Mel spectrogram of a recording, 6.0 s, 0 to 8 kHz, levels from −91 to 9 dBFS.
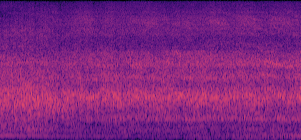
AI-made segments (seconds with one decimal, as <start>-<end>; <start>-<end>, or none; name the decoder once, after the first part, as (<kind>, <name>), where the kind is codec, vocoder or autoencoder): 1.3-4.2 (codec, DAC)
